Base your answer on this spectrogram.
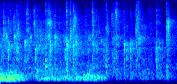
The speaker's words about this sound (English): So thank you, everybody. Let's give them all a round of applause.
